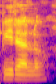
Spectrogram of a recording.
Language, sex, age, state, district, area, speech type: Nepali, male, 18-30, West Bengal, Alipurduar, urban, read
